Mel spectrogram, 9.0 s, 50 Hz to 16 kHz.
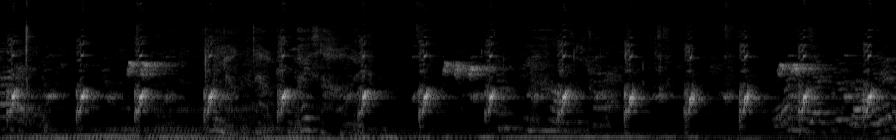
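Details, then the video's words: Decoy white-breasted waterhen calling in natural fashion, a rapid train of around fourteen sharp, harsh notes about 0.6 seconds apart plus occasional higher buzzy notes, with a low humming drone fading out midway. "Tiếng quốc mồi kêu"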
